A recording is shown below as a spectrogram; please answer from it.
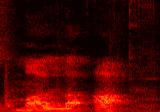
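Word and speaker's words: מלאך: So it's mala'ak. Mala'ak, okay? And that's the correct way to say it.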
